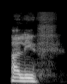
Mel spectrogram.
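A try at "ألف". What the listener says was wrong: আলিফ। আর একটু টান, স্ট্যান্ডার্ড হবে, উচ্চারণ স্পষ্ট হবে। আলিফ।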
